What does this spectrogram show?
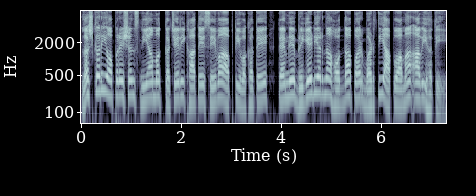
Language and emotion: Gujarati, neutral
